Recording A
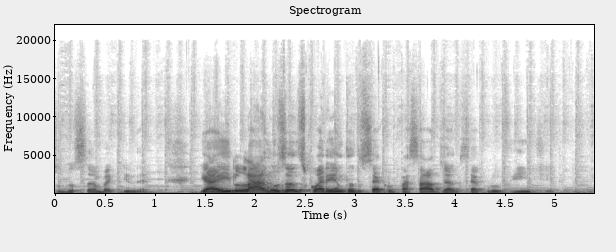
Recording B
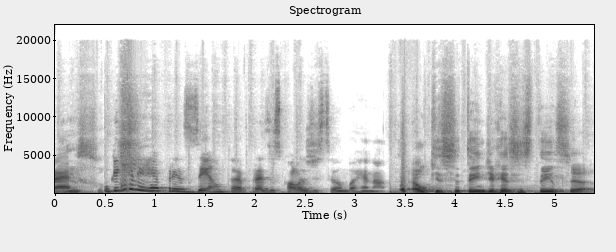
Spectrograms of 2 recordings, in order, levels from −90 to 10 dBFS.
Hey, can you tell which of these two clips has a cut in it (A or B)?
B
